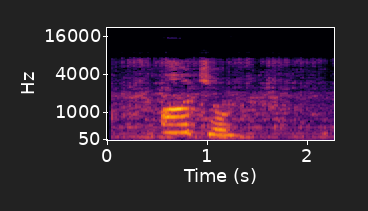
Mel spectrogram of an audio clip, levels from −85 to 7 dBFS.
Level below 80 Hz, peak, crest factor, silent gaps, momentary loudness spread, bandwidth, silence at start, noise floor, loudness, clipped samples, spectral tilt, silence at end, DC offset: -58 dBFS; -2 dBFS; 16 dB; none; 24 LU; 7.6 kHz; 0.2 s; -41 dBFS; -14 LUFS; under 0.1%; -5 dB/octave; 0.6 s; under 0.1%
